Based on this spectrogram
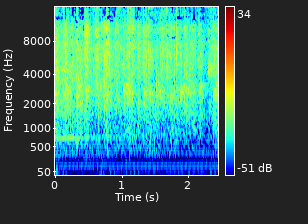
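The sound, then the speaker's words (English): A church crowd applauds a pastor in a steady, dense wash of clapping that holds an even level throughout, with a low electrical hum underneath and no voices. “Just give him a round of applause just for actually getting here.”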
